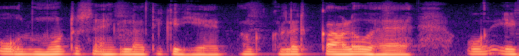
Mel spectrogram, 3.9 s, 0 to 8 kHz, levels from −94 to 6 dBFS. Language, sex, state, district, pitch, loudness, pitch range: Rajasthani, male, Rajasthan, Nagaur, 125 Hz, -16 LUFS, 120-130 Hz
